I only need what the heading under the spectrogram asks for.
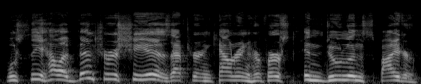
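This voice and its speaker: Guy doing a nervy grumbly spaceship engineer, high voice, sardonic, radio drama style. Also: a little fast, a bit bright. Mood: sardonic, wary. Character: grumbling, timid male starship chief engineer. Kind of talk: science fiction radio play acting.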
